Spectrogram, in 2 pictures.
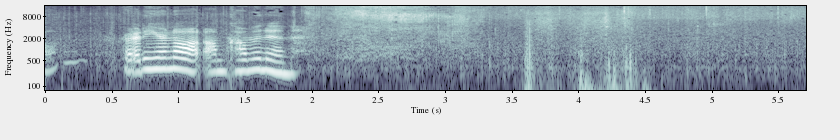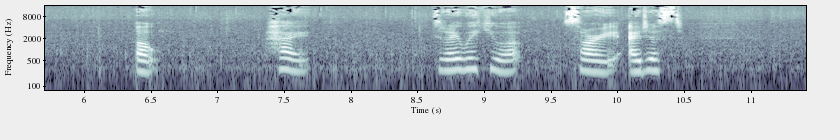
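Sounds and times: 
steady rain pattering: 0.0s - 11.4s
speech: 0.6s - 2.0s, 6.4s - 6.6s, 7.4s - 7.8s, 8.6s - 10.6s
rustling zipper-like scrapes: 1.9s - 4.6s.

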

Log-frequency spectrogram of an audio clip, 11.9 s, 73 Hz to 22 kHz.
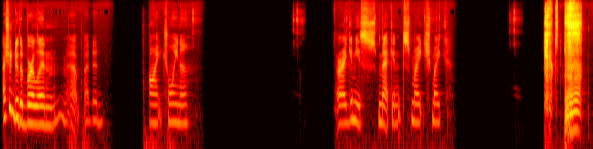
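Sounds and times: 
speech: 0.0s - 2.2s, 2.9s - 3.9s, 6.7s - 9.0s
cartoonish fart sound effect from a kick move in a video game: 10.9s - 11.8s.

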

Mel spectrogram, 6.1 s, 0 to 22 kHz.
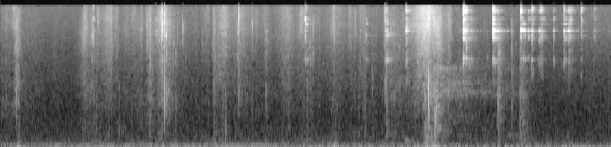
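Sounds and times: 
leather belt rustling as it is unbuckled: 0.8s - 6.0s
metal belt buckle clinking: 3.0s - 6.0s.

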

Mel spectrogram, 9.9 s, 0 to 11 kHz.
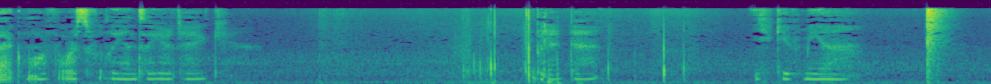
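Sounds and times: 
speech: 0.0s - 2.4s, 5.4s - 6.2s, 7.6s - 8.6s
sharp slap of a hand against skin: 9.3s - 9.6s.

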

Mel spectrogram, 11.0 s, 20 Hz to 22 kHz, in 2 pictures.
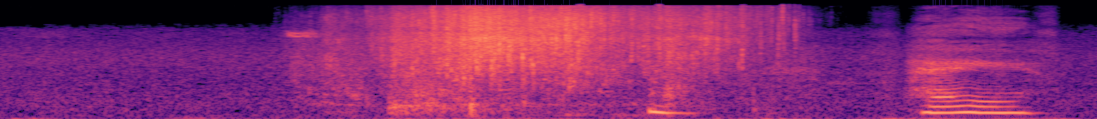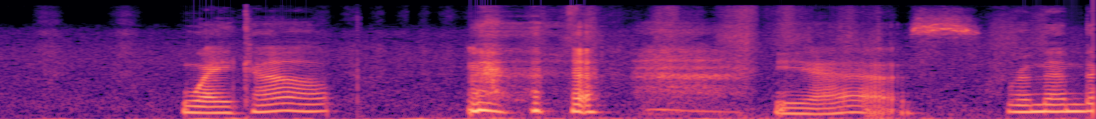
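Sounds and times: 
water thrown and splashing onto a face: 1.5s - 4.1s
speech: 4.6s - 5.2s, 6.4s - 8.6s, 9.4s - 10.9s.

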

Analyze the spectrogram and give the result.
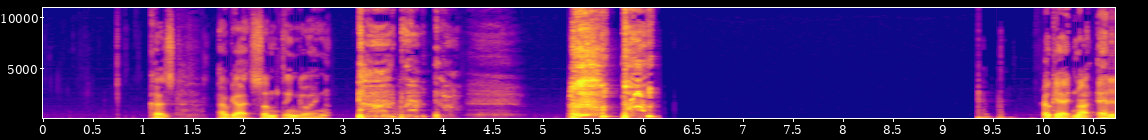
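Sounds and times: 
speech: 1.1s - 3.0s, 10.1s - 10.7s
person clearing throat: 3.2s - 4.2s, 5.3s - 6.2s
person coughing: 3.2s - 4.3s, 5.3s - 6.2s.

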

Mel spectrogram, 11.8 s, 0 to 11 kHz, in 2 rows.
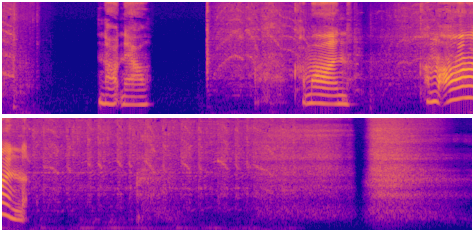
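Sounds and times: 
car engine cranking without starting: 0.0s - 0.5s, 2.6s - 9.7s
speech: 1.2s - 1.9s, 3.7s - 4.5s, 5.2s - 6.3s.

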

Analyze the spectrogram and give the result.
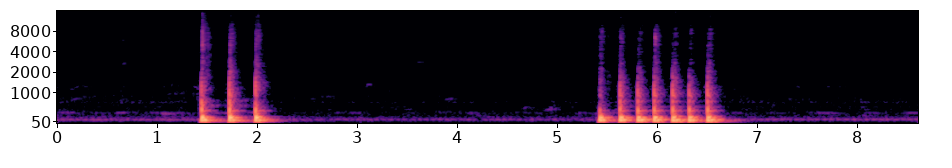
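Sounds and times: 
firm knocking on a door: 1.4s - 2.2s, 5.4s - 6.8s.

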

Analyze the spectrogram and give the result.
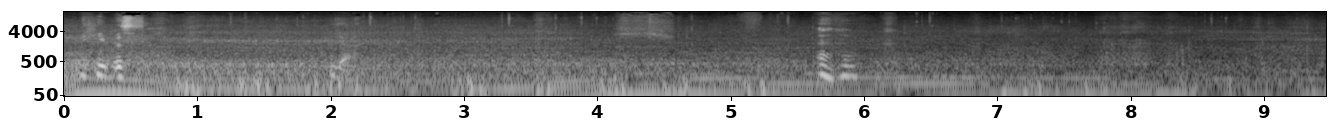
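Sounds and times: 
car engine rumbling: 0.0s - 9.4s
speech: 0.1s - 0.8s, 5.6s - 6.2s.

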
